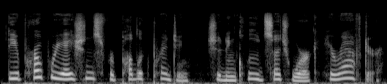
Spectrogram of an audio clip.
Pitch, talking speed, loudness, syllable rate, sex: 235 Hz, 155 wpm, -22 LUFS, 5.4 syllables/s, female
